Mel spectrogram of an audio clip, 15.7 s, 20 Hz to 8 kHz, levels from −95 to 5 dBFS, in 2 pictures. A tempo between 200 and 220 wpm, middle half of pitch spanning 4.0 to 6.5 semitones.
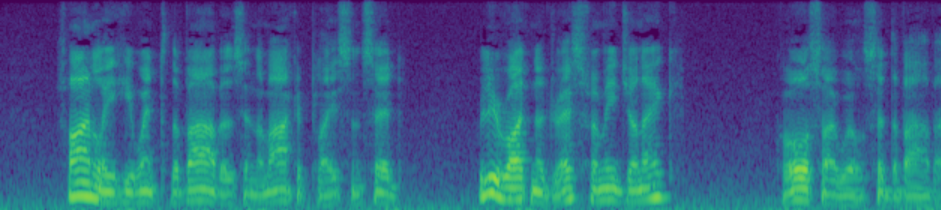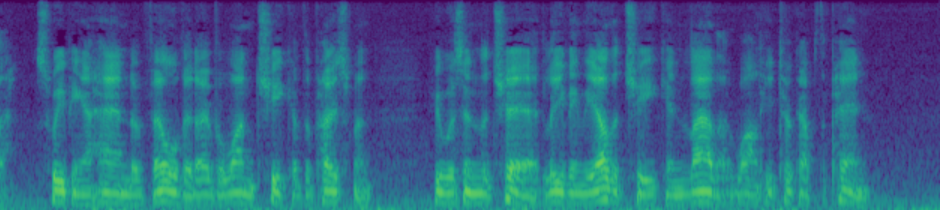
Yes: fast, 205 wpm; average, 5.3 semitones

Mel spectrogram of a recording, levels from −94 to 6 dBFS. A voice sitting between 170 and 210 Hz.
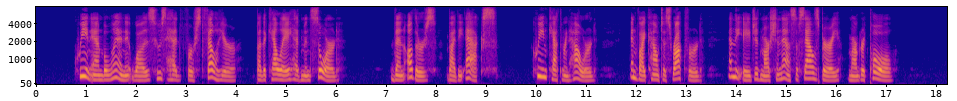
Yes: medium, 185 Hz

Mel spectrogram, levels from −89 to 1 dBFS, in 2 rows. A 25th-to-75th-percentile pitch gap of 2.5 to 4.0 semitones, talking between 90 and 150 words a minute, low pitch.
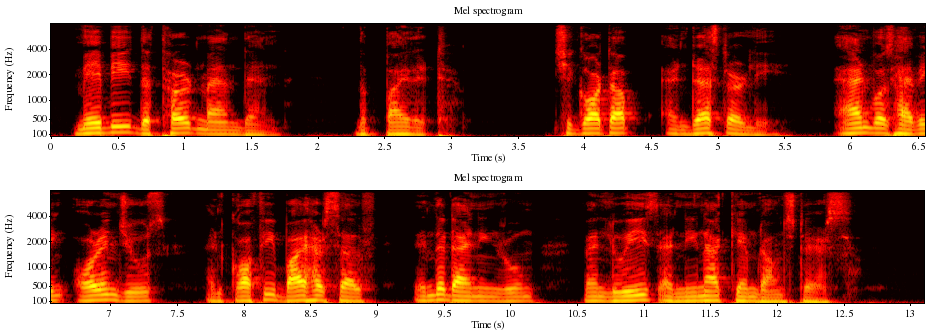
Yes: average, 3.4 semitones; average, 145 wpm; low, 115 Hz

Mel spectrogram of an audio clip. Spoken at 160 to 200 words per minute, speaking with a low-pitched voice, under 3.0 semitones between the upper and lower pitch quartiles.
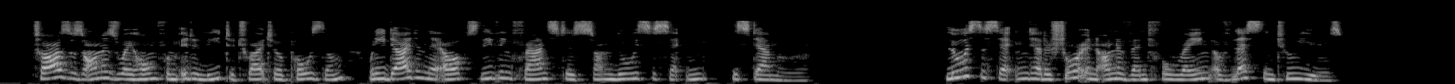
No: average, 170 wpm; high, 240 Hz; narrow, 2.5 semitones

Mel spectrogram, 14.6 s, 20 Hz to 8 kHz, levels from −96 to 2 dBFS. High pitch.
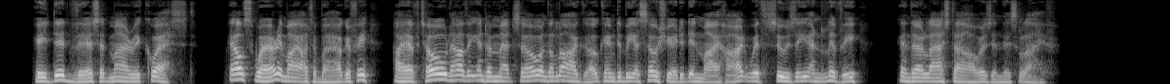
No: low, 135 Hz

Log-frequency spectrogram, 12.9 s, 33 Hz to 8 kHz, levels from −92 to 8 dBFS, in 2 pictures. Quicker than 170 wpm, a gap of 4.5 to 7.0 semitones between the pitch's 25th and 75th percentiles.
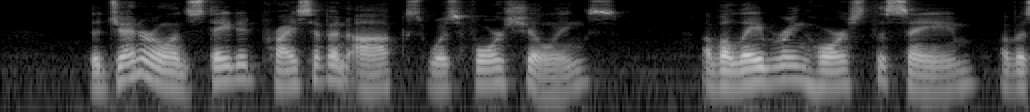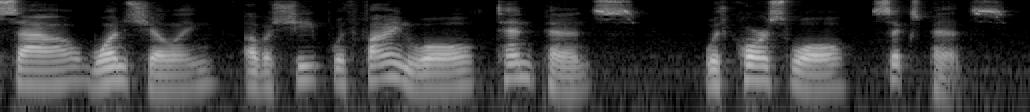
No: average, 155 wpm; average, 4.8 semitones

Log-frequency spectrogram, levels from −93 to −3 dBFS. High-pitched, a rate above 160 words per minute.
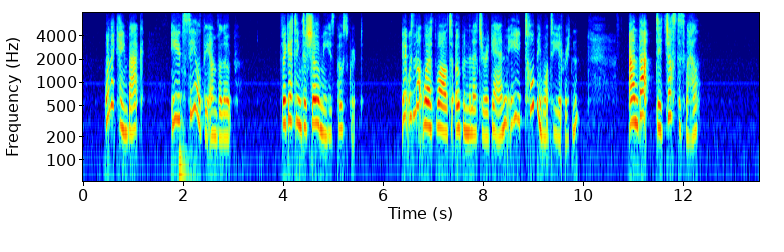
Yes: very high, 260 Hz; average, 170 wpm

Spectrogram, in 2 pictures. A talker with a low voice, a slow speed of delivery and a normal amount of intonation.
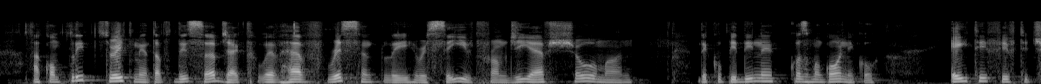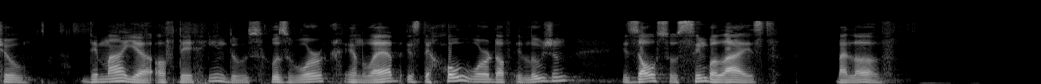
Yes: low, 115 Hz; slow, 110 wpm; average, 4.8 semitones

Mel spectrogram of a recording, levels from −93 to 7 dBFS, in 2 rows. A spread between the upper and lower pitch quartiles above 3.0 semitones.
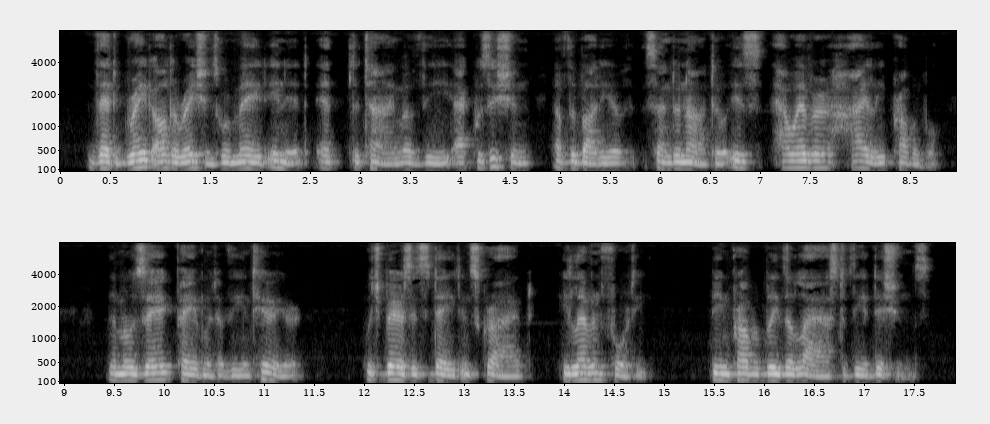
No: narrow, 2.4 semitones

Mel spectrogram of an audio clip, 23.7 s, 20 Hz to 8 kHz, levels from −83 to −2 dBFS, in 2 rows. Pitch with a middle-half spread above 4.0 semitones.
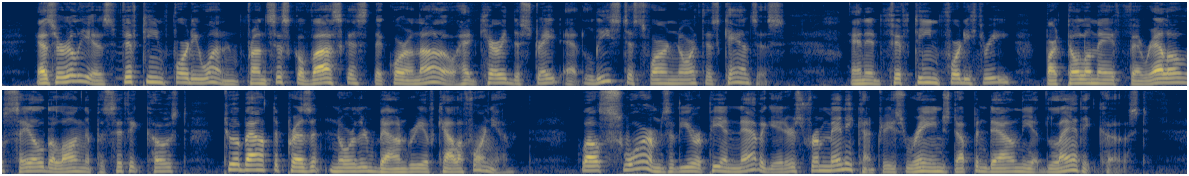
Yes: average, 4.4 semitones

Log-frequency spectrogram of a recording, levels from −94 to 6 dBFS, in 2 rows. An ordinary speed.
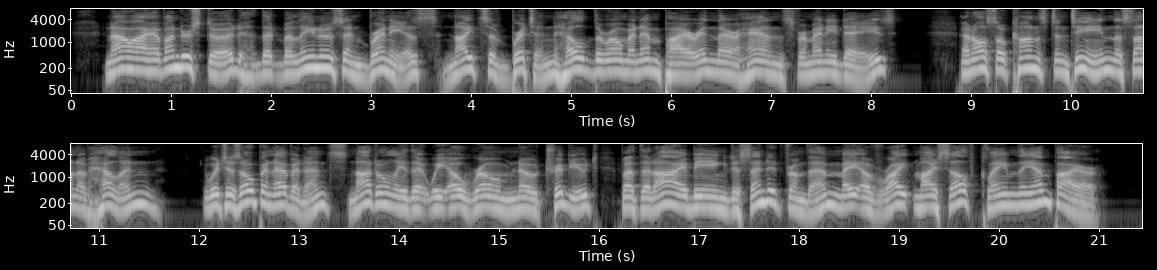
Yes: average, 150 wpm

